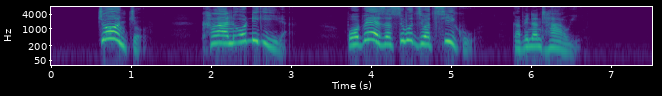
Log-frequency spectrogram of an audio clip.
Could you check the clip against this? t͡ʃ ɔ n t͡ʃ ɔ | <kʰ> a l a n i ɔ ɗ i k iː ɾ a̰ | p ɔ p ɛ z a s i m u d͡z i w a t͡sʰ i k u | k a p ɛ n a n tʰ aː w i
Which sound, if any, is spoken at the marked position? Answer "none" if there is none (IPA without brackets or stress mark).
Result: kʰ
